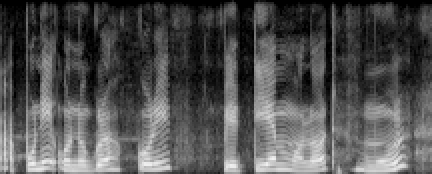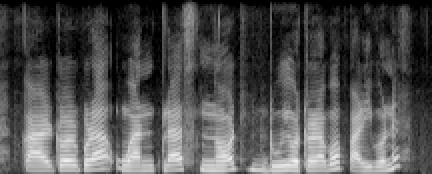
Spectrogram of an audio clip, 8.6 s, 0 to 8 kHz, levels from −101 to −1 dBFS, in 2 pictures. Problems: constant background noise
